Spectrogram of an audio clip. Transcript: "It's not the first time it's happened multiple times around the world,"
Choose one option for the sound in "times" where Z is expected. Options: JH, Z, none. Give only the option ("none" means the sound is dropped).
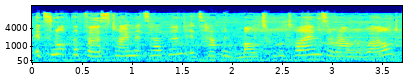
Z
